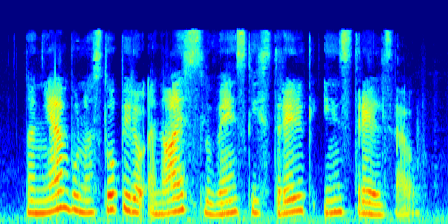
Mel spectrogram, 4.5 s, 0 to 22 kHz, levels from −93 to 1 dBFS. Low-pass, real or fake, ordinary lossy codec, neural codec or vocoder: 19.8 kHz; fake; AAC, 32 kbps; vocoder, 44.1 kHz, 128 mel bands every 512 samples, BigVGAN v2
